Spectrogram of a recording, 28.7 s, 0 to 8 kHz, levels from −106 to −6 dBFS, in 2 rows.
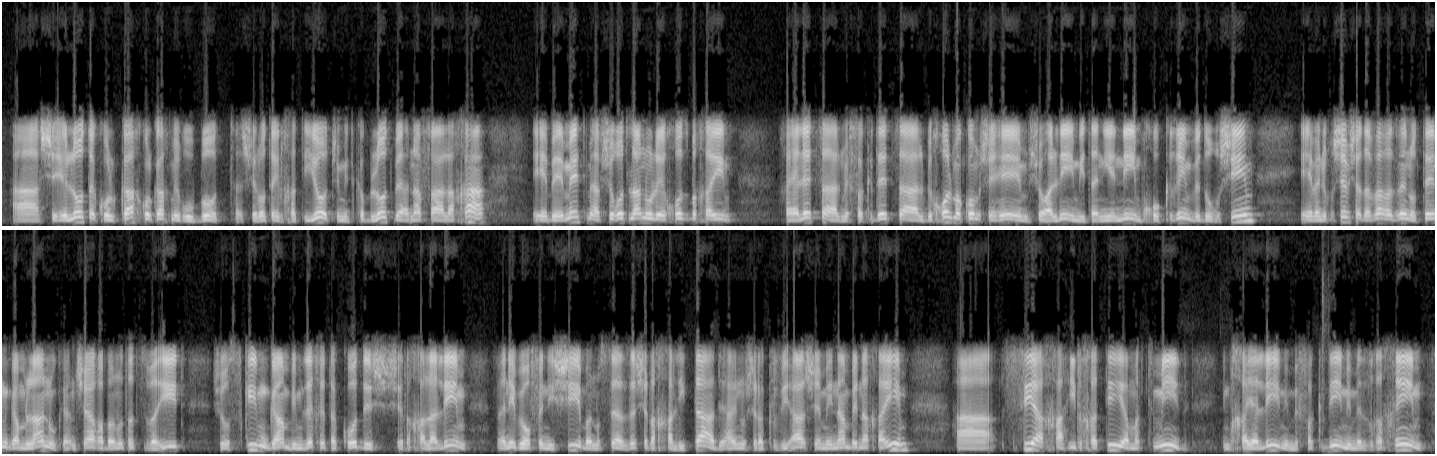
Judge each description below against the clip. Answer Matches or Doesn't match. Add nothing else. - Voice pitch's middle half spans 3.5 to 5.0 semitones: Matches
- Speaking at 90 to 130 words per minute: Doesn't match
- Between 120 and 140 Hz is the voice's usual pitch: Matches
